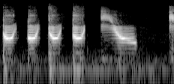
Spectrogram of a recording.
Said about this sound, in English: It bounced out of my hand. Oh, it's bouncing along the ground.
